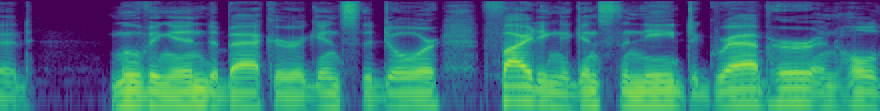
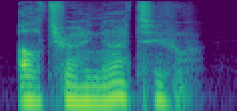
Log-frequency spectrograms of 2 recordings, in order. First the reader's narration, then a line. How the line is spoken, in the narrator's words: she promised on a breathy sigh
